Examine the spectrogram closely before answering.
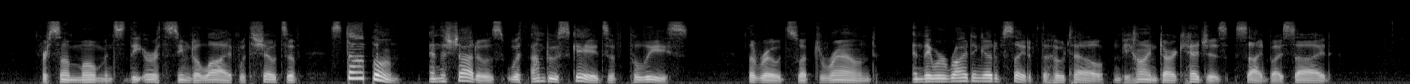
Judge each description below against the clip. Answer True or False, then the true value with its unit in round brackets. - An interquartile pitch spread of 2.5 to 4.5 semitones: False (5.4 semitones)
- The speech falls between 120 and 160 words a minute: False (170 wpm)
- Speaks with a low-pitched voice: True (105 Hz)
